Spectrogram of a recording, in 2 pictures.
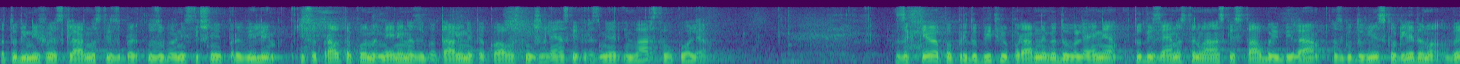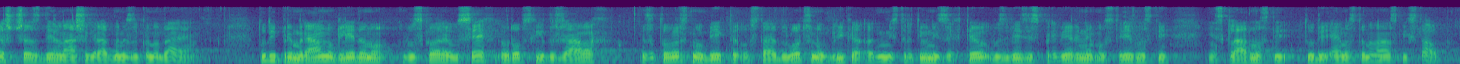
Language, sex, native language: Slovenian, male, Slovenian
